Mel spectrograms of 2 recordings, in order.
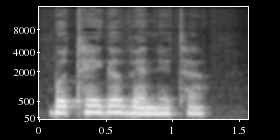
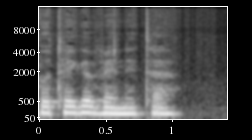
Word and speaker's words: Bottega Veneta: The first one is Spanish, and it's Balenciaga. I don't speak Spanish, but I know that's how it's supposed to be pronounced, so Balenciaga. The second one is Italian and it's Bottega Veneta. So Balenciaga and Bottega Veneta.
